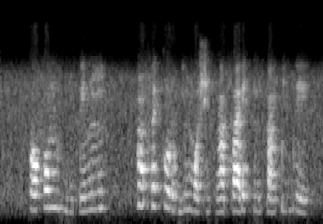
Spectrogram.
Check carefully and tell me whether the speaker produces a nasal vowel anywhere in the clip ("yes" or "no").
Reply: yes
